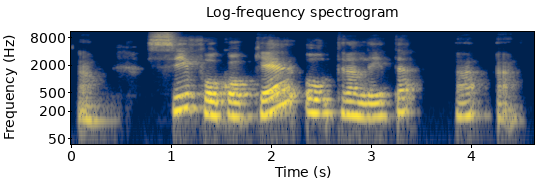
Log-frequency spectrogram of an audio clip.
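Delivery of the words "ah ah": normal talking voice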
